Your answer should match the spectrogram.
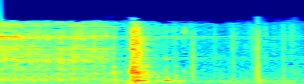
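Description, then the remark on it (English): A telephone rings in a neat, clean apartment just as the door is opened, a steady, high-pitched electronic trill that carries through the whole moment, broken by a sharp knock or clunk partway through and a few fainter clicks afterward. “Just as we opened the door, the telephone rang.”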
